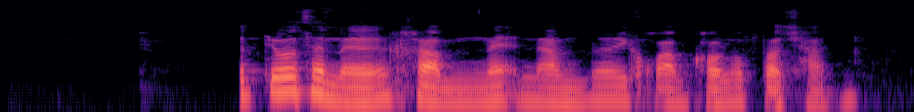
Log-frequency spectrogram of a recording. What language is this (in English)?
Thai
